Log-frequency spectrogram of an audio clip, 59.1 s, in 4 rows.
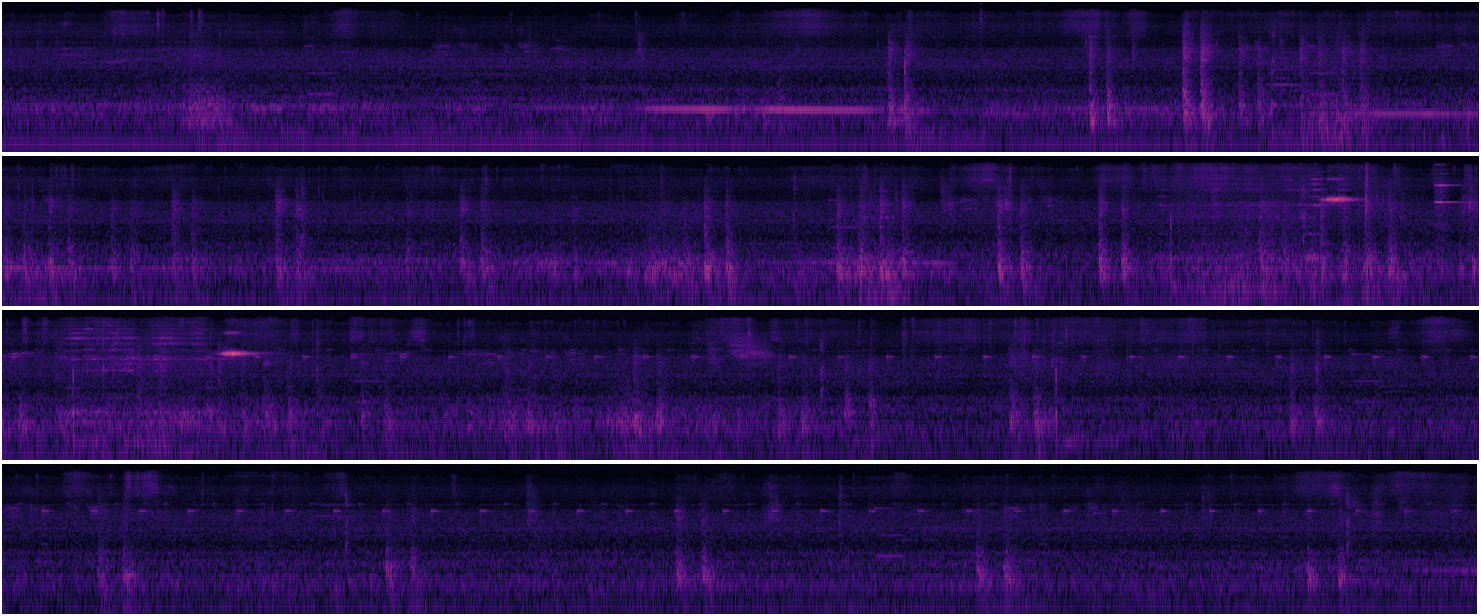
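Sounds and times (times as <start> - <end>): train interior hum: 0.0 - 59.0
clunks and clicks: 10.8 - 13.8.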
